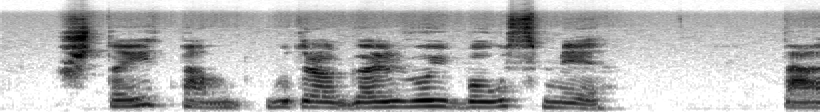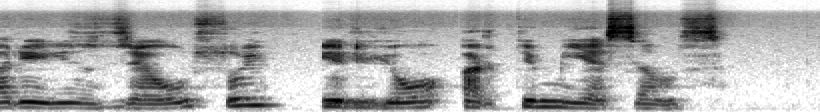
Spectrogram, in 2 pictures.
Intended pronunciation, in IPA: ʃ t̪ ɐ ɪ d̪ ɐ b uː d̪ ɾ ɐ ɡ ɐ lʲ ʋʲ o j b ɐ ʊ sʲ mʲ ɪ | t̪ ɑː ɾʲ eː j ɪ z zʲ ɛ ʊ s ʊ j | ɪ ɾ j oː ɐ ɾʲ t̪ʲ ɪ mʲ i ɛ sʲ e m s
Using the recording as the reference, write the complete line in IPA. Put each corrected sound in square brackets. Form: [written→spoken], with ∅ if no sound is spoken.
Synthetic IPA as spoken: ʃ t̪ ɐ ɪ [d̪→t̪] ɐ [b→m] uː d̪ ɾ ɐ ɡ ɐ lʲ ʋʲ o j b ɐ ʊ sʲ mʲ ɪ | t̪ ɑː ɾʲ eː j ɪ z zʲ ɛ ʊ s ʊ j | ɪ ɾ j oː ɐ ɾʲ t̪ʲ ɪ mʲ i ɛ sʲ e m s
